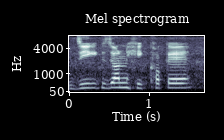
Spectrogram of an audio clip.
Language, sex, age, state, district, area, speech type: Assamese, female, 45-60, Assam, Lakhimpur, rural, spontaneous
